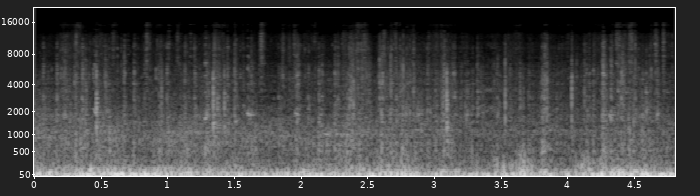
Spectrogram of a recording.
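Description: Wind buffeting the microphone in a heavy, gusting rumble, over irregular footsteps on a dry dirt and grass path.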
